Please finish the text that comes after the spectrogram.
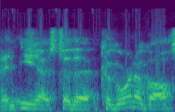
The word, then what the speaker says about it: Cogorno: you know so the kagoro golf c g o r n o um it's pronounced kind of like a Douro pizza but with a c kagoro golf that way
